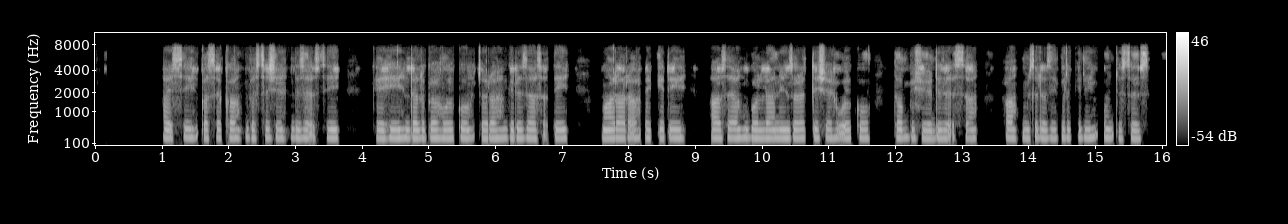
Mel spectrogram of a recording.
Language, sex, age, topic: Gamo, male, 18-24, government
